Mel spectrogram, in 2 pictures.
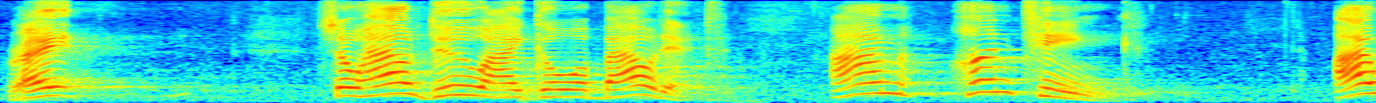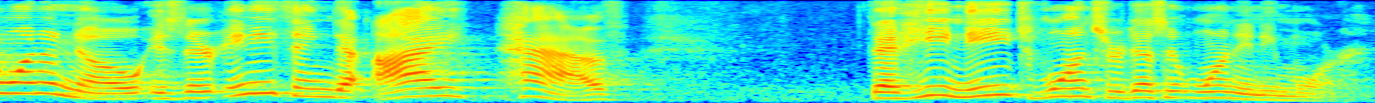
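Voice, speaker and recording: A man giving an energetic, jokey seminar talk on network marketing, acting out phone calls with friends. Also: sits high, slow, long pauses. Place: conference hall. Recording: reverberant hall.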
